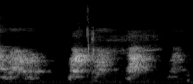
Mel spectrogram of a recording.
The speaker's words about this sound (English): My dog started barking.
